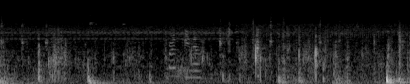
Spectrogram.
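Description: A horse's hooves stepping on gravel and the trailer ramp, a run of scattered knocks, with one louder thump near the end.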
